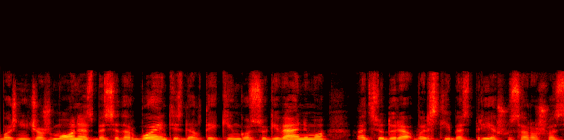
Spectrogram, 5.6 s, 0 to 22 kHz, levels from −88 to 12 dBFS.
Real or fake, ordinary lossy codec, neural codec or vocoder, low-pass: real; AAC, 48 kbps; none; 10.8 kHz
